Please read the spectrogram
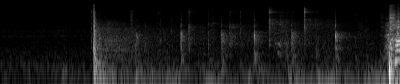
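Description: Table tennis rally: the ball clicking sharply off paddles and the table, starting about a second in. About a dozen quick hits follow over the next three seconds until the point ends.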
